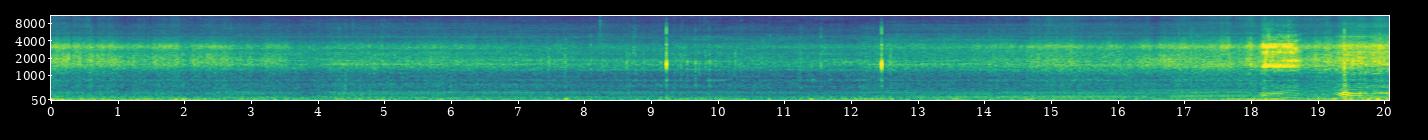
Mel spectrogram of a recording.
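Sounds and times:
dirt bike engine revving: 0.0s - 20.0s
wind noise: 0.0s - 20.0s.

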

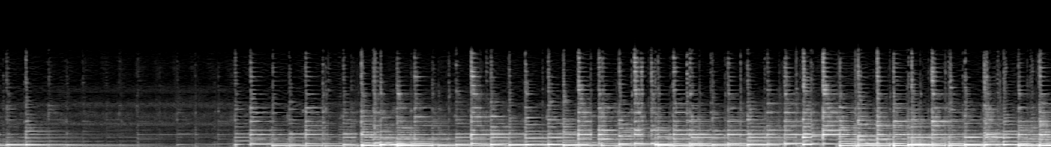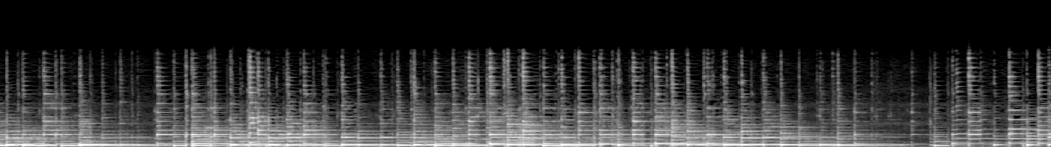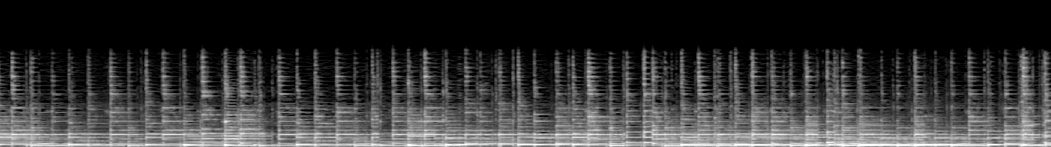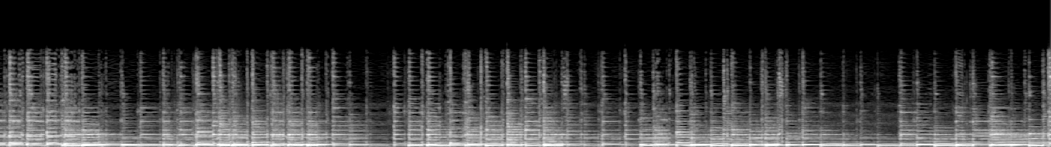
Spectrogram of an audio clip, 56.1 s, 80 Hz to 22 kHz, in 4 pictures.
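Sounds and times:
plucked string instrument melody: 0.0s - 56.0s.

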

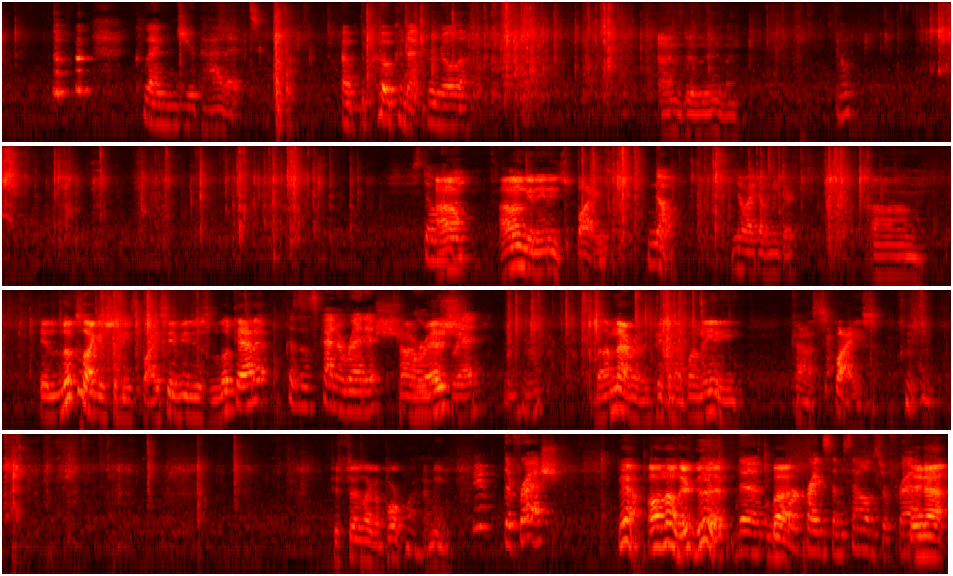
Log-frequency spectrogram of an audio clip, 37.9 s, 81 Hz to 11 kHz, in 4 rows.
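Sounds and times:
snack bag crinkling: 2.6s - 13.3s, 14.8s - 21.5s, 23.4s - 26.3s, 28.0s - 31.6s
pork rinds crunching: 8.7s - 13.1s, 15.2s - 18.4s, 24.0s - 26.1s, 28.0s - 31.0s.

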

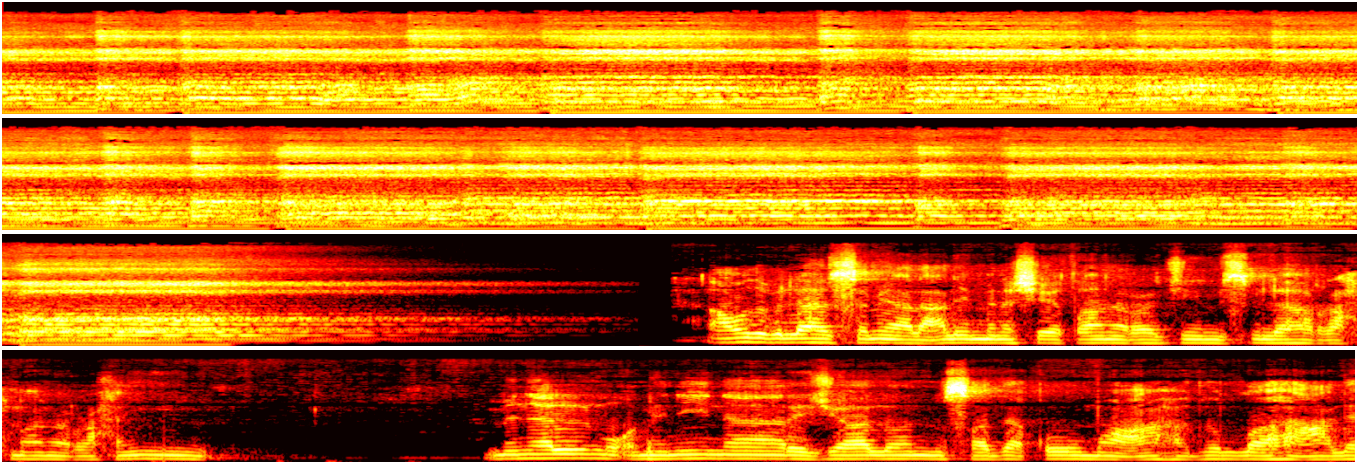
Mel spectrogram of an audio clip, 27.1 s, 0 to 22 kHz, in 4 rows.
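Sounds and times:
low drone: 0.0s - 15.8s
chanting voices: 0.0s - 16.1s.

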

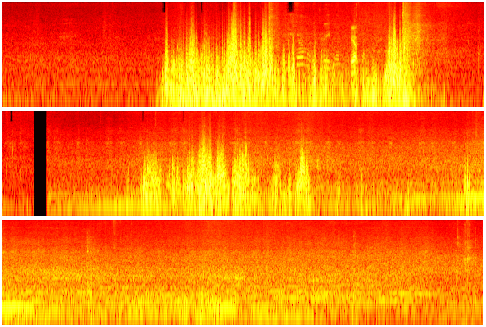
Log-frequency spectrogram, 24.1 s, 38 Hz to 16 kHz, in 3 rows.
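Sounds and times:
wind buffeting microphone: 2.5s - 7.5s, 8.4s - 24.0s.

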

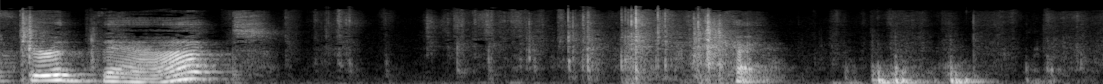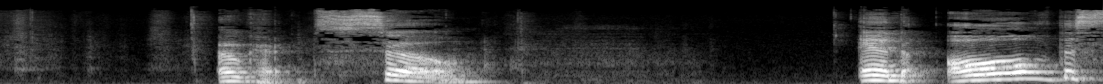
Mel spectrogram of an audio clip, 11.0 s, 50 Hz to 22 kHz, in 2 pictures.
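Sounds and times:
thin pages turning: 0.0s - 0.6s, 1.3s - 6.6s.

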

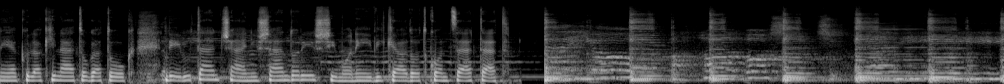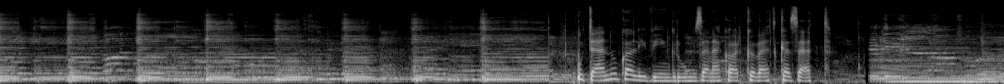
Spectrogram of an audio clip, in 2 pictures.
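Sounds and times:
woman singing: 1.5s - 15.6s, 18.8s - 20.0s
acoustic guitar strumming: 1.7s - 15.6s.

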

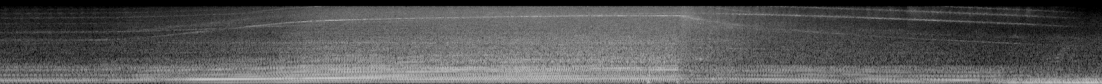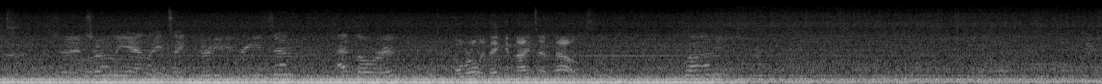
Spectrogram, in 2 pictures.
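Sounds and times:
engine revving on dyno: 0.0s - 22.0s
high turbo whine: 0.0s - 22.0s.

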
